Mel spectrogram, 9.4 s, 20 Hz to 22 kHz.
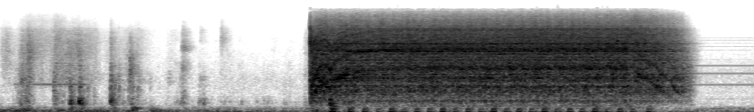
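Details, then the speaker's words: SRT-4 engine turning over freely for about five seconds on the starter to get oil flowing before firing; even compression pulses, no firing, normal cranking. "i'm going to crank it over and get the oil flowing through it before i fire it up"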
